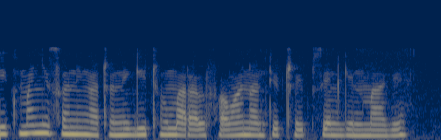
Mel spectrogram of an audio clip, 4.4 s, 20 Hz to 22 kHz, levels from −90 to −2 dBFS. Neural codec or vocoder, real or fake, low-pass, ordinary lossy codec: none; real; 5.4 kHz; none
